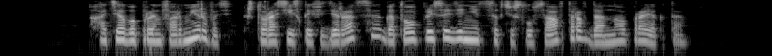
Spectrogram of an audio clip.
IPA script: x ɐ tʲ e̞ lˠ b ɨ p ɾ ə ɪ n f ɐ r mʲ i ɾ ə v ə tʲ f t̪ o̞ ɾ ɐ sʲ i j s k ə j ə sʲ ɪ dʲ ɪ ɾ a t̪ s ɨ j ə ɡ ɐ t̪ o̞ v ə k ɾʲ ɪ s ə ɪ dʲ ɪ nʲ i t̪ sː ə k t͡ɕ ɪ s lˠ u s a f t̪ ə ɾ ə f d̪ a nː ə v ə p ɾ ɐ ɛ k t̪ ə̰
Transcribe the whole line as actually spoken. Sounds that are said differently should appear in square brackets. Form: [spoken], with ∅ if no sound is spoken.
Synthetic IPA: x ɐ tʲ e̞ lˠ b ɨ p ɾ ə ɪ n f ɐ r mʲ i ɾ ə v ə tʲ [ʂ] t̪ o̞ ɾ ɐ sʲ i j s k ə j ə [fʲ] ɪ dʲ ɪ ɾ a t̪ s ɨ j ə ɡ ɐ t̪ o̞ v ə [p] ɾʲ ɪ s ə ɪ dʲ ɪ nʲ i t̪ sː ə k t͡ɕ ɪ s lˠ u s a f t̪ ə ɾ ə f d̪ a nː ə v ə p ɾ ɐ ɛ k t̪ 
